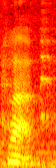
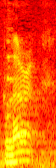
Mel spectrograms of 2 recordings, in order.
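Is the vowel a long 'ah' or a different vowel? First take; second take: long ah; different vowel. First: The vowel is a long 'ah' sound. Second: The vowel is not a long 'ah' sound. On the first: The speaker calls it right. "tapi Clark. Nih A-nya titik dua panjang" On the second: The speaker calls it wrong. "bukan clerk"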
